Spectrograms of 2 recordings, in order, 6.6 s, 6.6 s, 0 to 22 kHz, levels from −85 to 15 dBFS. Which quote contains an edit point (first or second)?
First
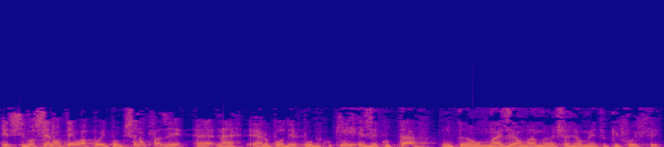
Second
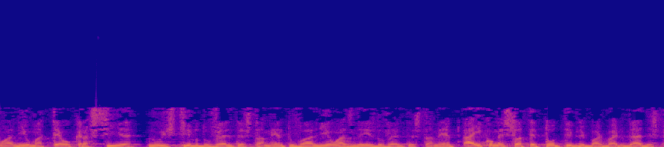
first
